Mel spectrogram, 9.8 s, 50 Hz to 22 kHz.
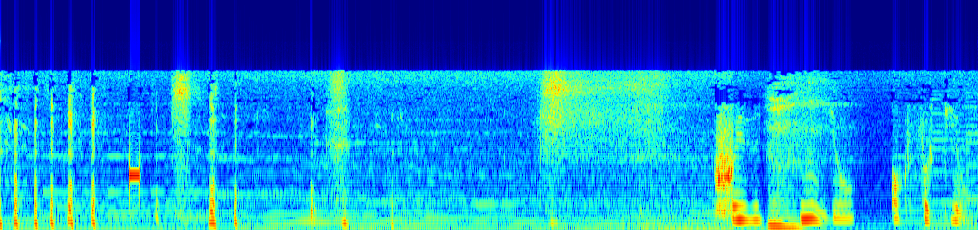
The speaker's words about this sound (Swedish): Så att, så går det till. Fröken Ur, direkt i sändning. 7, 9 och 30.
